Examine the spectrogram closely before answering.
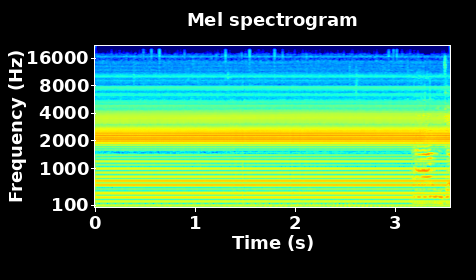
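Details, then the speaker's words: Fender Ultimate Chorus transistor amp works but has a loud, steady, buzzy background mains hum at idle; tapping the top changes its character; suspected failing smoothing capacitor in the supply, not yet confirmed. "so the problem here is it's got a quite pronounced hum on it it works okay but it's got a loud background hum"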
